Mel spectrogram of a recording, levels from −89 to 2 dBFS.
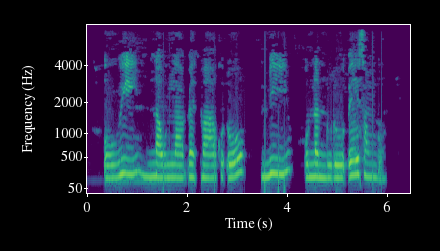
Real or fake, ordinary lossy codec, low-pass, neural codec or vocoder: real; MP3, 32 kbps; 7.2 kHz; none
